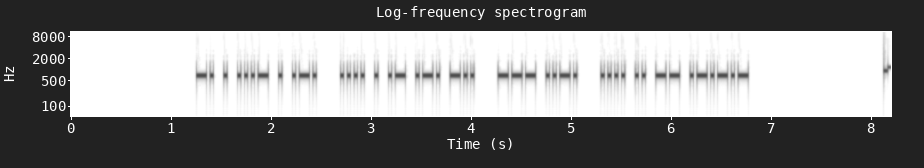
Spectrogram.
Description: Morse code, heard as a keyed tone, about 34 wpm, 700 Hz. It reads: NEVER HEARD OF HIM.
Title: Sentences from Top 400 Words 35wpm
